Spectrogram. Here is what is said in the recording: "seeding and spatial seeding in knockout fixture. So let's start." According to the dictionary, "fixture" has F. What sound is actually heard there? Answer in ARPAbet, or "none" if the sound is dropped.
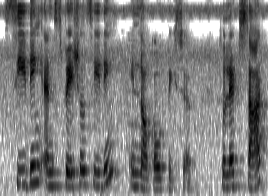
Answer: P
